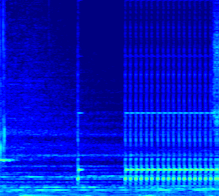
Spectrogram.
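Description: Gummy phone menu in Kingdom Hearts III, a couple of soft chime blips followed by a fast repeating electronic ringtone trill pulsing steadily over quiet background music.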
